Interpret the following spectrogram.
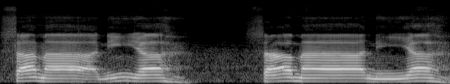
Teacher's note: ہا کو ساکن بھی کریں گے، ہا کی آواز آنی چاہیے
